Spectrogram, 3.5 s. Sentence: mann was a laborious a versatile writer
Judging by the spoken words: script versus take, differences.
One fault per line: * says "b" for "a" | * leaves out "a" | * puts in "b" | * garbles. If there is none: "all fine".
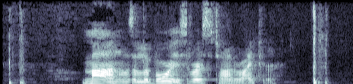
all fine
